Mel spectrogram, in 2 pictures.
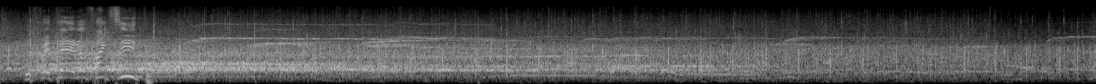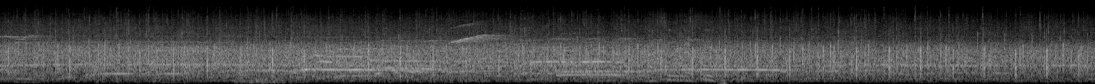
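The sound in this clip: Sustained audience applause, an ovation for guests at an evening gathering: steady, dense clapping that starts loud and eases slightly as it carries on for about twenty seconds.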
